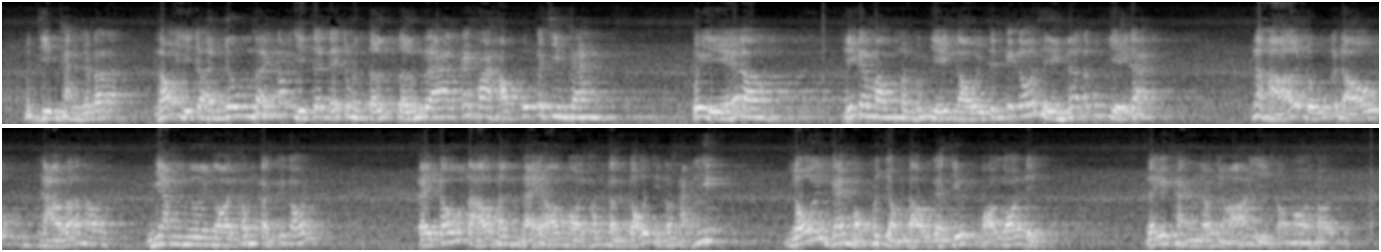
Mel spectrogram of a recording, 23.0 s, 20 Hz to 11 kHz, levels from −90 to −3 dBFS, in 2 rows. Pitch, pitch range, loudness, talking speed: 225 Hz, 190-245 Hz, -17 LUFS, 255 wpm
